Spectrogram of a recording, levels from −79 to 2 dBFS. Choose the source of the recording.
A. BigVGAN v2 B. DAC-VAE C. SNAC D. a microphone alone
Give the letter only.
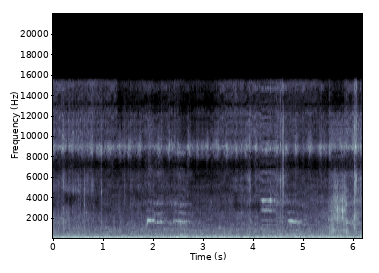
C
